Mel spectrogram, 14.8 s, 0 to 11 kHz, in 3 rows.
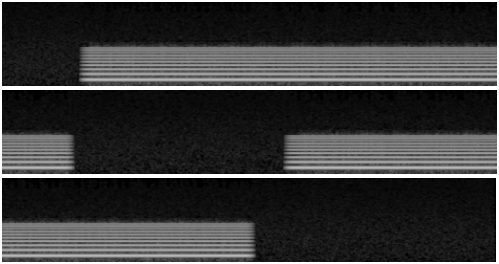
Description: Ship horn signal, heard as a ship's horn, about 180 Hz. 2 long. At sea: a vessel under power that has stopped in fog.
